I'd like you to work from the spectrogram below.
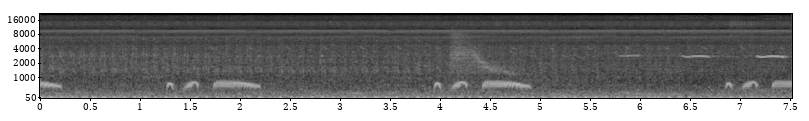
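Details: Spotted dove, a wild bird reacting aggressively to a ground decoy used for trapping, at an old site revisited after a year. Low cooing phrases, two short notes then a longer drawn coo, repeat about every three seconds over low rumbling, with faint high thin whistles.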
